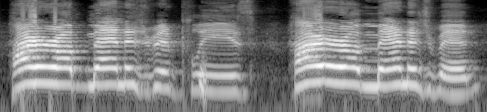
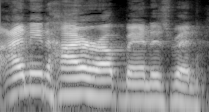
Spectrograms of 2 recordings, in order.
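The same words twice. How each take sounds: First: Loud, high call for the manager. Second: Said in the usual way. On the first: Acted. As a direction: shout it across the store. Calling out for a manager.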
